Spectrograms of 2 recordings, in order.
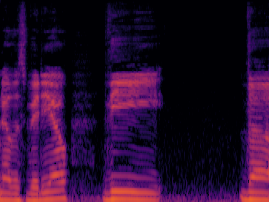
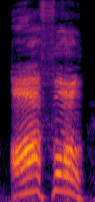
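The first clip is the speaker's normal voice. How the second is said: loud exclaim; 9 semitones higher, 12 dB louder than usual. Real, not acted. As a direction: burst out loud on awful. Self-mocking about first practice.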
